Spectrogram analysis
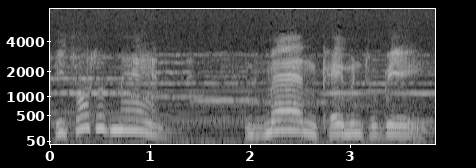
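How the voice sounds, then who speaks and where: A man's voice: on the high side, animated, takes it slowly. An actor playing a pompous, menacing old holy man aboard a starship, speaking in solemn liturgical declamation in a vintage science-fiction radio drama. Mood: solemn chanting. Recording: muffled old radio recording, music behind.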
